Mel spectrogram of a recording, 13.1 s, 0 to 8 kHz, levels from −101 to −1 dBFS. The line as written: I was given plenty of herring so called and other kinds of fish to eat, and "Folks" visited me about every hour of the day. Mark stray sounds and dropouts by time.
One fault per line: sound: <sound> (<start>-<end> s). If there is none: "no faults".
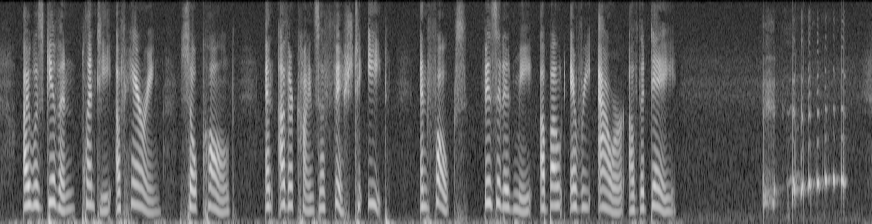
sound: laugh (11.4-12.7 s)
